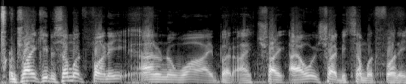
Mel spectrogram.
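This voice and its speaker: Over noticeable background noise, a man with a medium pitch talks very fast with lively intonation. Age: 60s. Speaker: health food store owner. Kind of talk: casual explainer talk. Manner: halting.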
